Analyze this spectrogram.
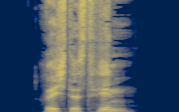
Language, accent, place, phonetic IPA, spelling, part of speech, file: German, Germany, Berlin, [ˌʁɪçtəst ˈhɪn], richtest hin, verb, De-richtest hin.ogg
- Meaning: inflection of hinrichten: 1. second-person singular present 2. second-person singular subjunctive I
